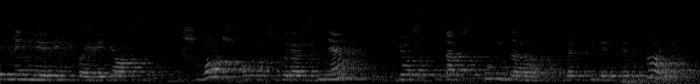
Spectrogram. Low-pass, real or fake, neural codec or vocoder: 14.4 kHz; real; none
